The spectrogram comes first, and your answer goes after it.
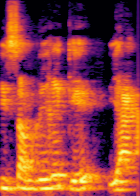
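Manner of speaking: ordinary talk, nothing marked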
